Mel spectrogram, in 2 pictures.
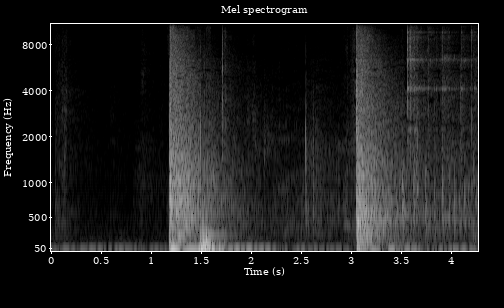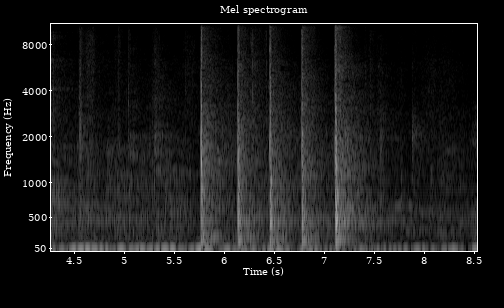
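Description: Hard blows from a hand striking tool: two loud cracks about two seconds apart, the first leaving a brief low ring, then five quick sharp strikes in a row near the end.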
